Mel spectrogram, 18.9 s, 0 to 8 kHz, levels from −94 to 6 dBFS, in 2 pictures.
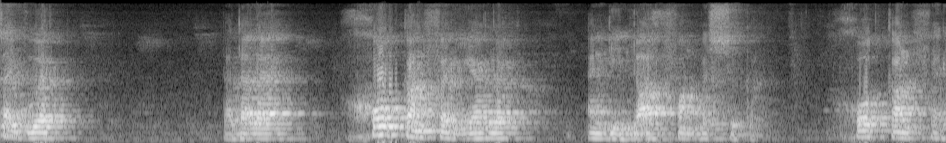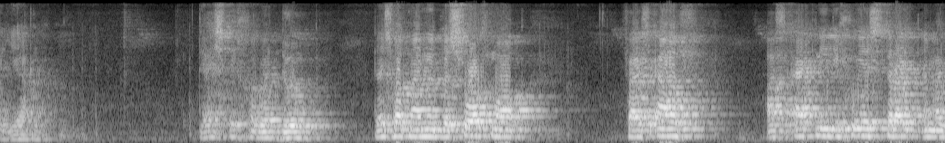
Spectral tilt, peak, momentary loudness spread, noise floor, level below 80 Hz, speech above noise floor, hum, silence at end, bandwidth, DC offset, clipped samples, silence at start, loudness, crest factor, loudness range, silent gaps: -6 dB/octave; 0 dBFS; 18 LU; -42 dBFS; -40 dBFS; 33 dB; none; 0 s; 7.6 kHz; under 0.1%; 0.1%; 0 s; -10 LUFS; 10 dB; 7 LU; none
